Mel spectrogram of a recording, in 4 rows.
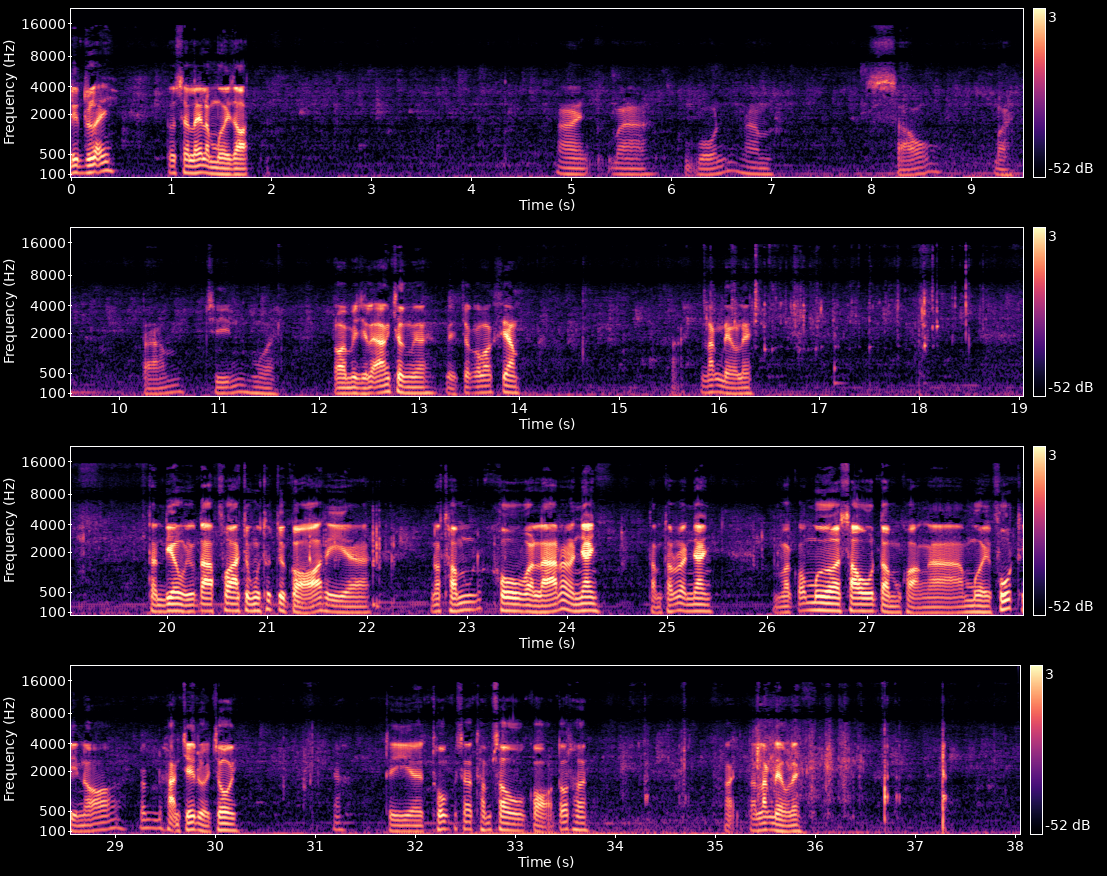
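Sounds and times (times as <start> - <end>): water sloshing in plastic bottle: 13.7 - 26.9, 33.5 - 38.0
plastic sprayer being shaken: 35.4 - 36.9.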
